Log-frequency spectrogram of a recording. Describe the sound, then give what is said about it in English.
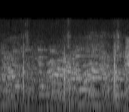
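Dense crowd chatter fills a saloon crowded by a trail herd outfit that just came in, probably the Circle B, many overlapping voices blending into a steady babble with a few brief sharper bursts rising out of the hubbub. “Where'd you get the crowd? Oh, some trail herd just came in.”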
